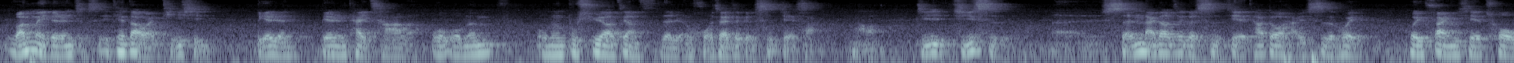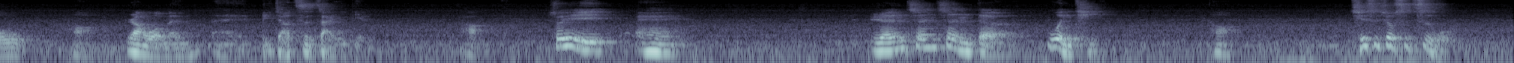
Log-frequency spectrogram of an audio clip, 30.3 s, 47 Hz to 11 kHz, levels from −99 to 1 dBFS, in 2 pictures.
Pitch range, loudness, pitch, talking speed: 105-135 Hz, -35 LUFS, 120 Hz, 185 characters per minute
